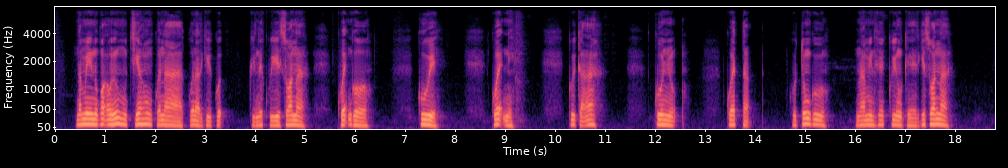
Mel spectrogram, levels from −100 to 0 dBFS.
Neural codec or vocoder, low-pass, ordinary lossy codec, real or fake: none; 7.2 kHz; MP3, 64 kbps; real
